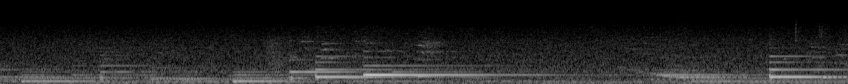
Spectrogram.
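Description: Harp played slowly and softly: single plucked notes and low bass notes left to ring into one another. The playing swells to its loudest a little past three and a half seconds in, thins out, then picks up again near the end.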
